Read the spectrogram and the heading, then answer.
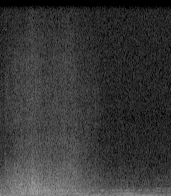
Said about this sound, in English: The sound of the waves lapping on the beach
